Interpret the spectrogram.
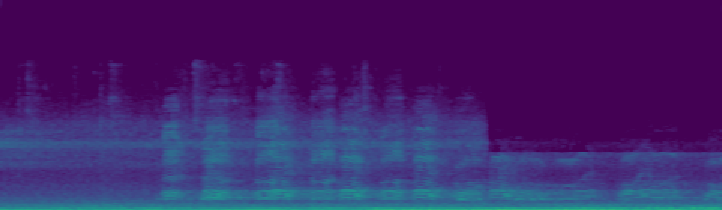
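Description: A bird calling in a quick series of repeated harsh notes for about two and a half seconds, then a shorter series near the end, over a steady low rumble.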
